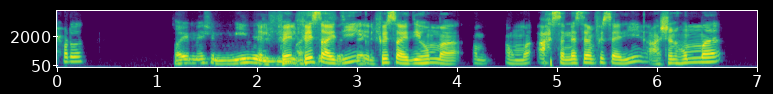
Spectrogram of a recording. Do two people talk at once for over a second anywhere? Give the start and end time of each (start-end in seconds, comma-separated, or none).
2.0-3.2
